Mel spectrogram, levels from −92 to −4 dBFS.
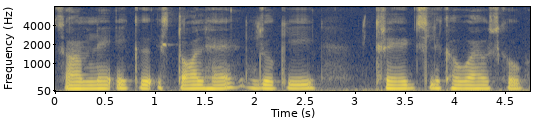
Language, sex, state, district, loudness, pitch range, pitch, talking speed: Hindi, male, Delhi, New Delhi, -15 LUFS, 120-130 Hz, 125 Hz, 150 wpm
